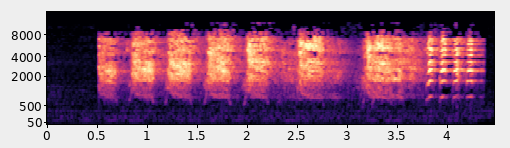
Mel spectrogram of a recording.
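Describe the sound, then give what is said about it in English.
A parrot squawks loudly and harshly in a rapid series of about eight raspy calls, alone, ending in a quicker cluster of shorter screeches. “P for parrot.”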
